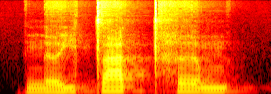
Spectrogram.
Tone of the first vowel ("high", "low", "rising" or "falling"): rising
